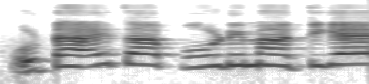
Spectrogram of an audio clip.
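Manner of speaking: high sing-out call. Real, not acted. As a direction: holler a greeting question to sister-in-law. Calling out to a viewer.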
